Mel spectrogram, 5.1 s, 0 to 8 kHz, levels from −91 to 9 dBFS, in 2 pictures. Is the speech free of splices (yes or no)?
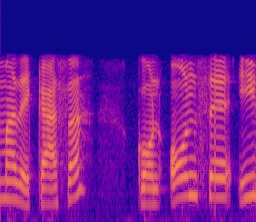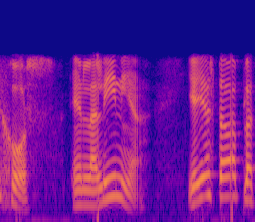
yes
